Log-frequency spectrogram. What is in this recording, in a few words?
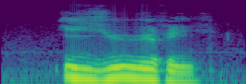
"ijurie", Dutch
